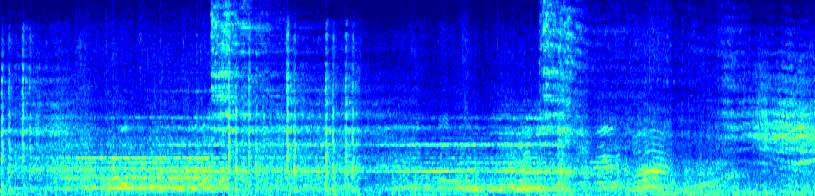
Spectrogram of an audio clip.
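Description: A person's voice calling out in long held tones, with noise from the crowd behind.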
